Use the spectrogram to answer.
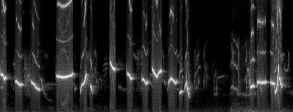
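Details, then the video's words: White-rumped shama song, played to make other shamas sing: clear ringing whistles and slurred notes in varied phrases, a brief pause, then a burst of high sharp notes. "Suara Burung Kacer Gacor Full Isian, Pancingan Kacer Agar Cepat Emosi"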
